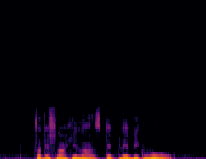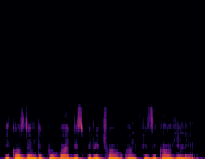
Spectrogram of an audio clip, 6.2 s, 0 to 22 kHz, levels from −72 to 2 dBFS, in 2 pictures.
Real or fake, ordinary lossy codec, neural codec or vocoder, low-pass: real; none; none; 7.2 kHz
